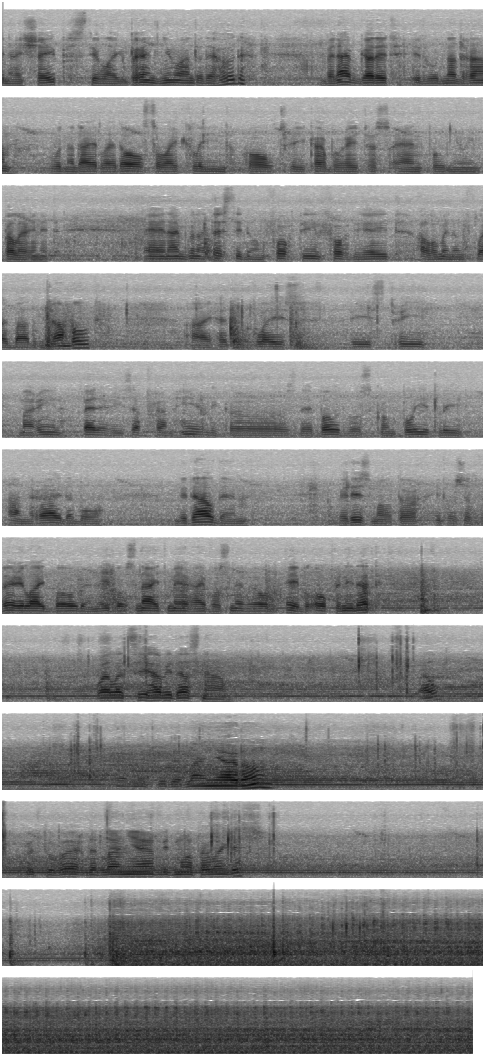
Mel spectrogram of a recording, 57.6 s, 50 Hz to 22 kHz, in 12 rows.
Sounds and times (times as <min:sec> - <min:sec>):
Speech: 0:00.0 - 0:02.6, 0:03.2 - 0:10.2, 0:11.0 - 0:15.4, 0:16.2 - 0:18.7, 0:19.4 - 0:25.1, 0:25.8 - 0:26.6, 0:27.4 - 0:32.7, 0:34.6 - 0:36.0, 0:37.8 - 0:38.1, 0:39.6 - 0:41.2, 0:43.5 - 0:46.0.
